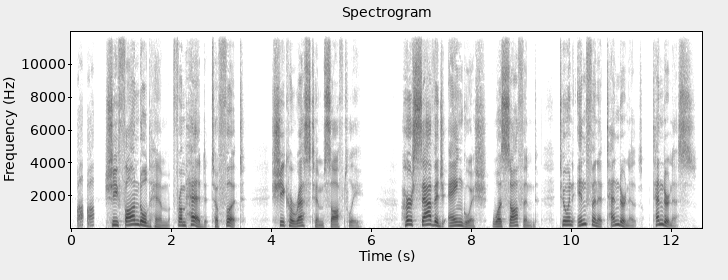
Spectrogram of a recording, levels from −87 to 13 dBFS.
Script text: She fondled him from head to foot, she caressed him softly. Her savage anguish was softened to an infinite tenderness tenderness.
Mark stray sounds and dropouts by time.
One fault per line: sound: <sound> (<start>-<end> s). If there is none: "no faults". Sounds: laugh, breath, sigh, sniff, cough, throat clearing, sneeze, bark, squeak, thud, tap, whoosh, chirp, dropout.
sound: laugh (0.1-0.5 s)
